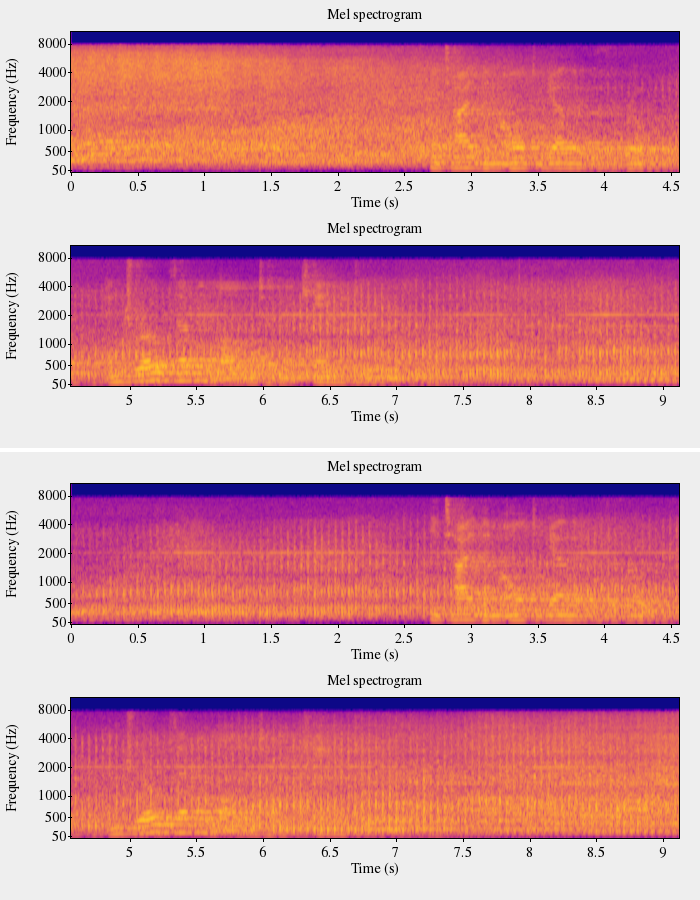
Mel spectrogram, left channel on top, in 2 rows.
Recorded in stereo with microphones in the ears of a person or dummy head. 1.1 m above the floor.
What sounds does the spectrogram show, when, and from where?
2.7 s a man speaking: 5° left (ahead or behind), 1.1 m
